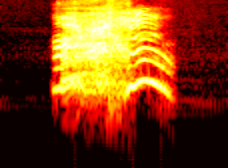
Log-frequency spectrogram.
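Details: Adult sneezing while talking, out of tissues: one forceful, wet-sounding sneeze with a voiced sharp intake and burst, ending on a rising-falling vocal tail.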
